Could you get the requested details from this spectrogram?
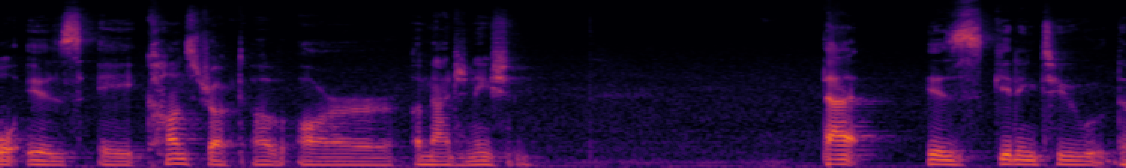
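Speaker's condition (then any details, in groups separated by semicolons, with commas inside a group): No condition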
